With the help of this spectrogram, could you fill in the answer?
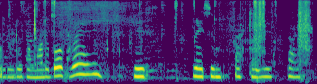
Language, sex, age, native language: Icelandic, male, 8, Icelandic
